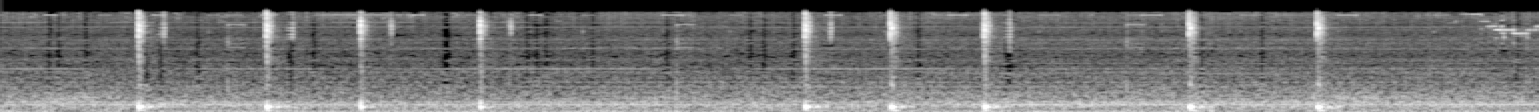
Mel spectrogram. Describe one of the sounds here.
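Keys on a keypad click one at a time as they are pressed.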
